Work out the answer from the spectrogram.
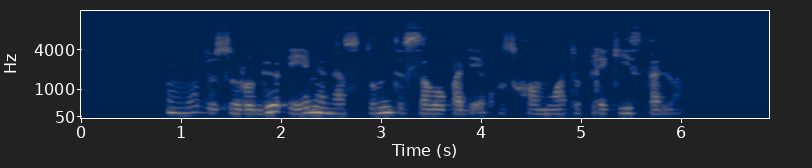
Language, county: Lithuanian, Vilnius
